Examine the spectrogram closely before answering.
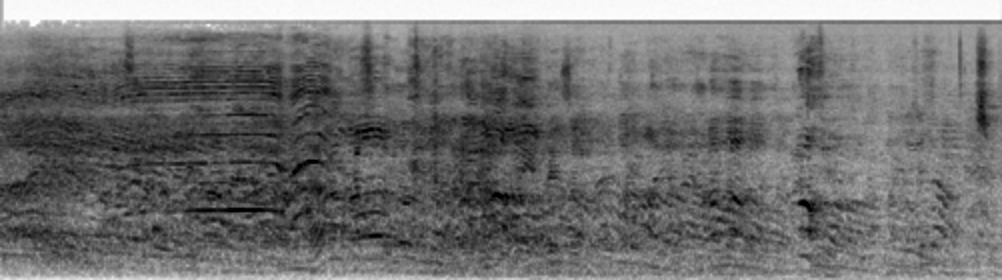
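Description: A young man speaks with animation into a microphone, heard over a loudspeaker.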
